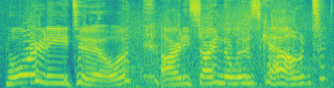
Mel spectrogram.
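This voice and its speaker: Slow-paced, playful woman streaming a game. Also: high voice, soft background music. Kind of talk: casual livestream gameplay chat.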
